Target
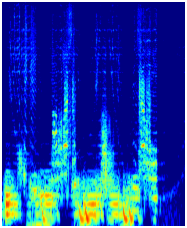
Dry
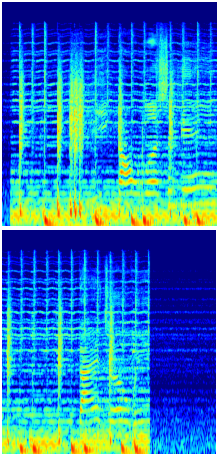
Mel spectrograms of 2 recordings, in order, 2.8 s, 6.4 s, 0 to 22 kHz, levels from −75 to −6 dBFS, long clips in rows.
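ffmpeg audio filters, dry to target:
-filter_complex "[0:a]asetrate=103194,aresample=44100,acrossover=split=400|3000[a][b][c];[b]acompressor=threshold=-37dB:ratio=1.5[d];[a][d][c]amix=inputs=3:normalize=0,volume=28dB,asoftclip=hard,volume=-28dB,acrossover=split=690[e][f];[e]aeval=exprs='val(0)*(1-1/2+1/2*cos(2*PI*1.6*n/s))':c=same[g];[f]aeval=exprs='val(0)*(1-1/2-1/2*cos(2*PI*1.6*n/s))':c=same[h];[g][h]amix=inputs=2:normalize=0,aphaser=in_gain=1:out_gain=1:delay=2.8:decay=0.66:speed=0.65:type=sinusoidal,asetrate=46722,aresample=44100,atempo=0.943874,lowshelf=f=61:g=-10,asplit=2[i][j];[j]adelay=122.4,volume=-16dB,highshelf=f=4k:g=-2.76[k];[i][k]amix=inputs=2:normalize=0,afwtdn=0.0158,adynamicequalizer=threshold=0.00398:dfrequency=1800:dqfactor=0.7:tfrequency=1800:tqfactor=0.7:attack=5:release=100:ratio=0.375:range=2.5:mode=cutabove:tftype=highshelf,volume=8dB"

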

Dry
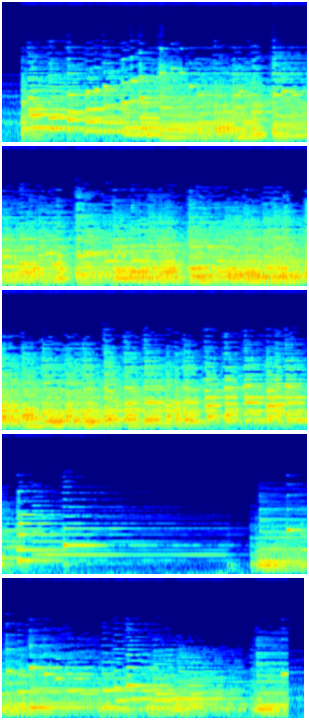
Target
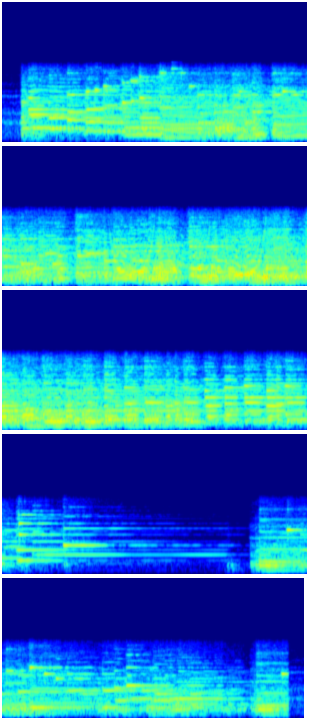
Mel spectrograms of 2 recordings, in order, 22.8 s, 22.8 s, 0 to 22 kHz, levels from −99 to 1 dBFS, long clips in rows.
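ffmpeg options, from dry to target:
-filter_complex "[0:a]equalizer=f=230:t=o:w=2.8:g=-4,asettb=1/sr,asplit=3[a][b][c];[a]atrim=end=6.104[d];[b]atrim=start=6.1:end=8.57,asetpts=PTS-STARTPTS,afade=t=in:d=0.004:c=qsin,afade=t=out:st=2.466:d=0.004:c=qsin,aphaser=in_gain=1:out_gain=1:delay=4.4:decay=0.43:speed=1.2:type=sinusoidal[e];[c]atrim=start=8.566[f];[d][e]acrossfade=d=0.004:c1=hsin:c2=qsin[g];[g][f]acrossfade=d=0.004:c1=qsin:c2=hsin,volume=-7.5dB" -ar 8000 -c:a libspeex -b:a 24k

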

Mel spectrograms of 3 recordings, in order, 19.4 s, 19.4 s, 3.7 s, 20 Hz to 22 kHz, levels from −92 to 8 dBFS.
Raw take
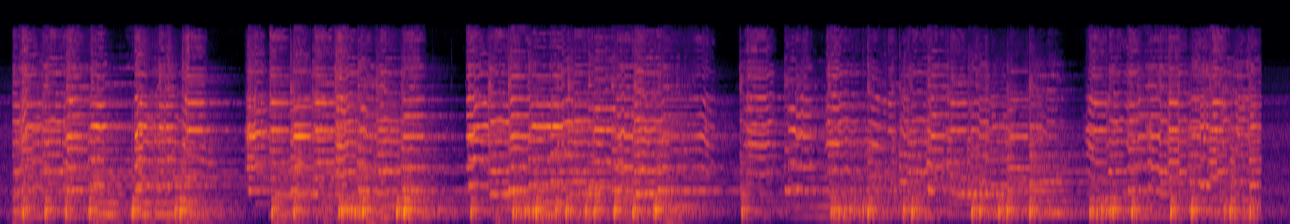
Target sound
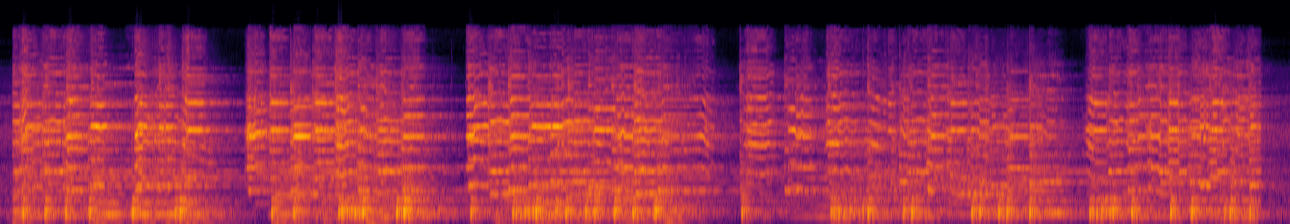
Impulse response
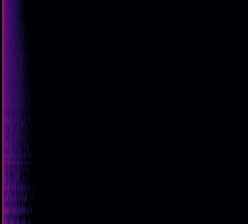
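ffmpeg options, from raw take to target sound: -filter_complex "[0:a]equalizer=f=250:t=o:w=0.33:g=-11,equalizer=f=500:t=o:w=0.33:g=-7,equalizer=f=1.25k:t=o:w=0.33:g=-8,acontrast=43,asplit=2[a][b];[1:a]atrim=start_sample=2205,asetrate=34839,aresample=44100,lowpass=7.7k[c];[b][c]afir=irnorm=-1:irlink=0,volume=-4dB[d];[a][d]amix=inputs=2:normalize=0"

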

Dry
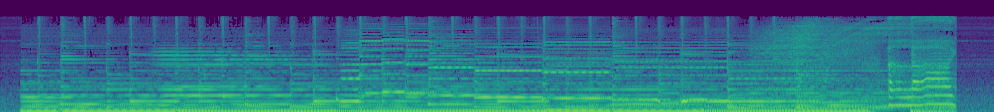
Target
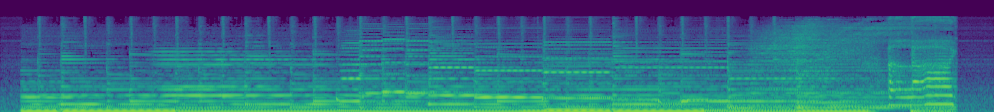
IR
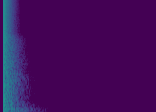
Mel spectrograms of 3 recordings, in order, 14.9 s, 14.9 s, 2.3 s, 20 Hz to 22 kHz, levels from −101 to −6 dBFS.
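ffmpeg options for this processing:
-filter_complex "[0:a]highshelf=f=6.6k:g=-5.5,asplit=2[a][b];[b]adelay=16,volume=-6dB[c];[a][c]amix=inputs=2:normalize=0"

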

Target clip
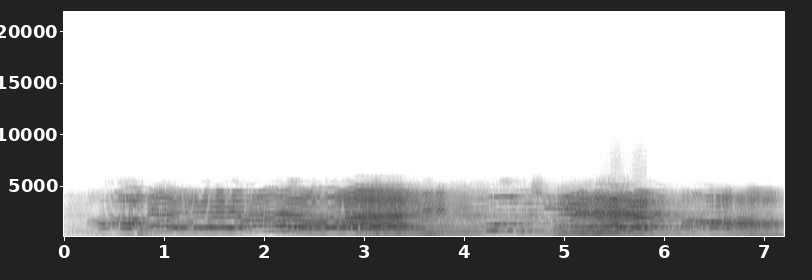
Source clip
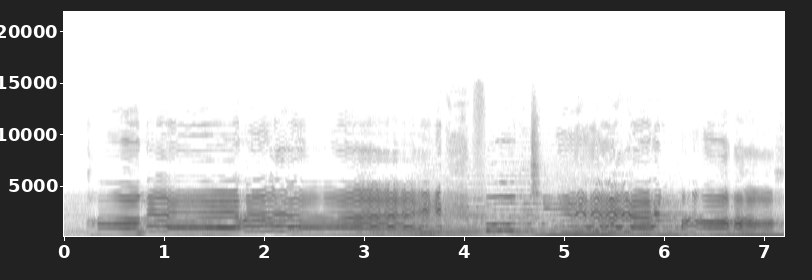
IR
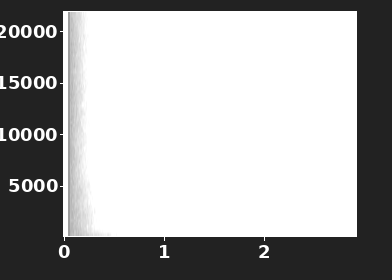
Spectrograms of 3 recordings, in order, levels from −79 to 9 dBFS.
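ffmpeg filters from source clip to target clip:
-filter_complex "[0:a]highpass=f=750:p=1,asplit=3[a][b][c];[a]afade=t=out:st=2.12:d=0.02[d];[b]acontrast=75,afade=t=in:st=2.12:d=0.02,afade=t=out:st=3.38:d=0.02[e];[c]afade=t=in:st=3.38:d=0.02[f];[d][e][f]amix=inputs=3:normalize=0,aresample=11025,aresample=44100,asettb=1/sr,asplit=3[g][h][i];[g]atrim=end=4.904[j];[h]atrim=start=4.9:end=5.79,asetpts=PTS-STARTPTS,afade=t=in:d=0.004:c=qsin,afade=t=out:st=0.886:d=0.004:c=qsin,acontrast=72[k];[i]atrim=start=5.786[l];[j][k]acrossfade=d=0.004:c1=hsin:c2=qsin[m];[m][l]acrossfade=d=0.004:c1=qsin:c2=hsin,asplit=5[n][o][p][q][r];[o]adelay=443,afreqshift=45,volume=-24dB[s];[p]adelay=886,afreqshift=90,volume=-28.6dB[t];[q]adelay=1329,afreqshift=135,volume=-33.2dB[u];[r]adelay=1772,afreqshift=180,volume=-37.7dB[v];[n][s][t][u][v]amix=inputs=5:normalize=0,asplit=2[w][x];[1:a]atrim=start_sample=2205,adelay=38[y];[x][y]afir=irnorm=-1:irlink=0,volume=2.5dB[z];[w][z]amix=inputs=2:normalize=0,volume=-1.5dB"

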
